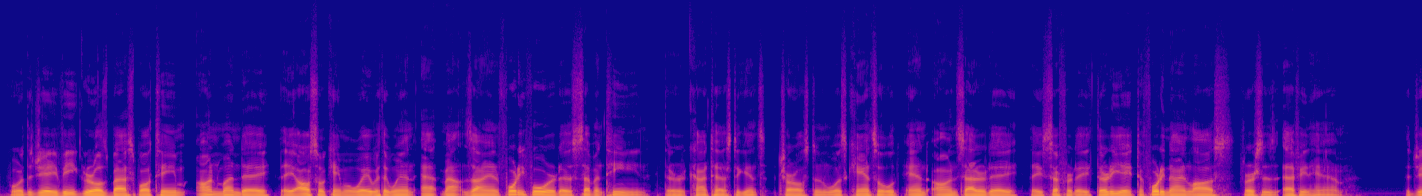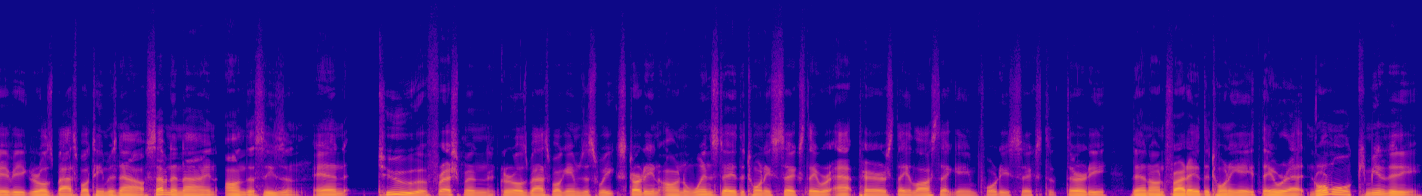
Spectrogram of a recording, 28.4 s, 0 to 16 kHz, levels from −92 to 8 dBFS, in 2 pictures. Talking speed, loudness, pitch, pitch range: 180 wpm, -21 LUFS, 105 Hz, 95-115 Hz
